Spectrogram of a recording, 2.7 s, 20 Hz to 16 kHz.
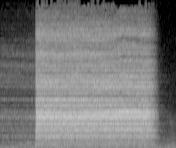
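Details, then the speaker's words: Yamaha XV 250 Virago vacuum fuel tap rebuilt, bench-tested with a vacuum gun: on releasing vacuum a steady high hiss holds about two seconds then cuts off; air still leaks past the closed tap, owner suspects the diaphragm spring rather than the repair kit. "liberar o vasco vai tampar mas ainda está passando um pouquinho de ar talvez o problema não seja exatamente o reparo"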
